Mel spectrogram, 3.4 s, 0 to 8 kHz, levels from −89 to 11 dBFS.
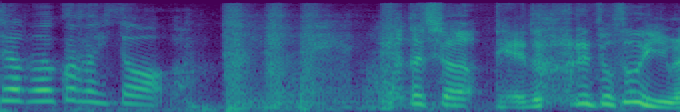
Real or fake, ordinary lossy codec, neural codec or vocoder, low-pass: fake; none; codec, 16 kHz in and 24 kHz out, 0.8 kbps, FocalCodec, streaming, 65536 codes; 7.2 kHz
